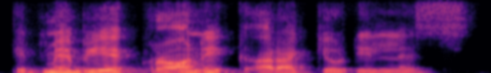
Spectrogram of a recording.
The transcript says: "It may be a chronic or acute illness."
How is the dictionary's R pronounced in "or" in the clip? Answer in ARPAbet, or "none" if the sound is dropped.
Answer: R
